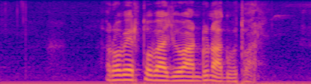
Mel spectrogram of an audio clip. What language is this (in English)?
Amharic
